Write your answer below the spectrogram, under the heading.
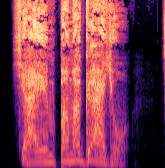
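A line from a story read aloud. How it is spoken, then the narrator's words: Furious hiss. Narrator (Russian): С не меньшей яростью прошипела тень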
